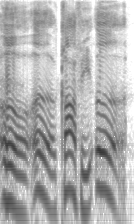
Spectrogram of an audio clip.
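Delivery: bad fake British accent with little grunting uhs. Joking about always grunting when trying an accent, bad British accent with grunts. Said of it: "Do people do that in, in England a lot?".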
